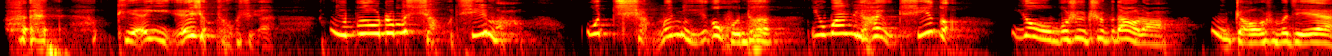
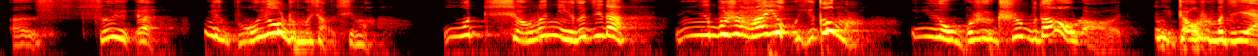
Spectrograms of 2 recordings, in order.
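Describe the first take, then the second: First: Cheeky, high singsong mockery; chuckle, then throw the words back teasingly; gloating mimicry, loud and swinging high; chuckling taunt. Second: Loud, defensive wheedling; hesitate, then argue back loudly and higher; frowning protest. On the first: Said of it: "马海龙嘿嘿一笑". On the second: Acted. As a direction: brazen self-excuse with a rising voice. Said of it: "皱眉说道".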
